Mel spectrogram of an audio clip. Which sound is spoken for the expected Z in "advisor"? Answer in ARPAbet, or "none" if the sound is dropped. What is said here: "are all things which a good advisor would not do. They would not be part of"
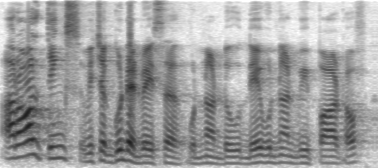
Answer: S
